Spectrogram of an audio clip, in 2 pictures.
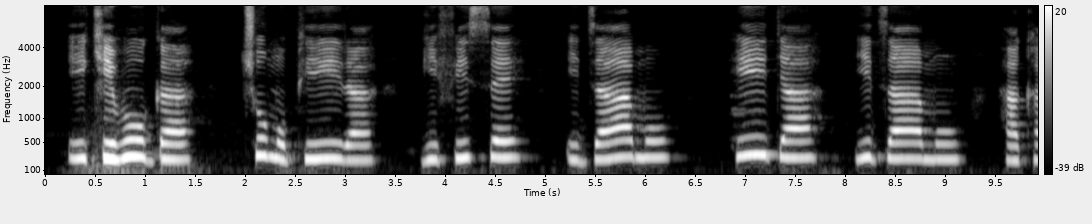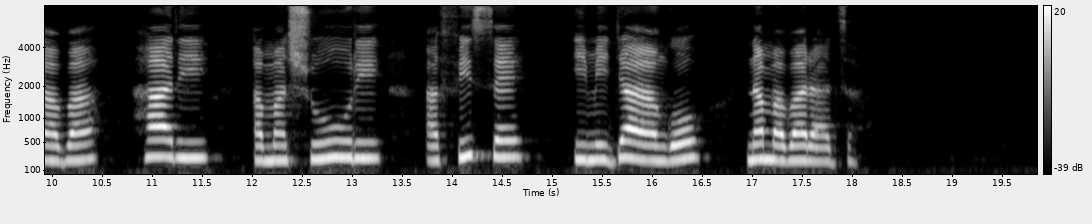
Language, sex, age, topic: Rundi, female, 25-35, education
